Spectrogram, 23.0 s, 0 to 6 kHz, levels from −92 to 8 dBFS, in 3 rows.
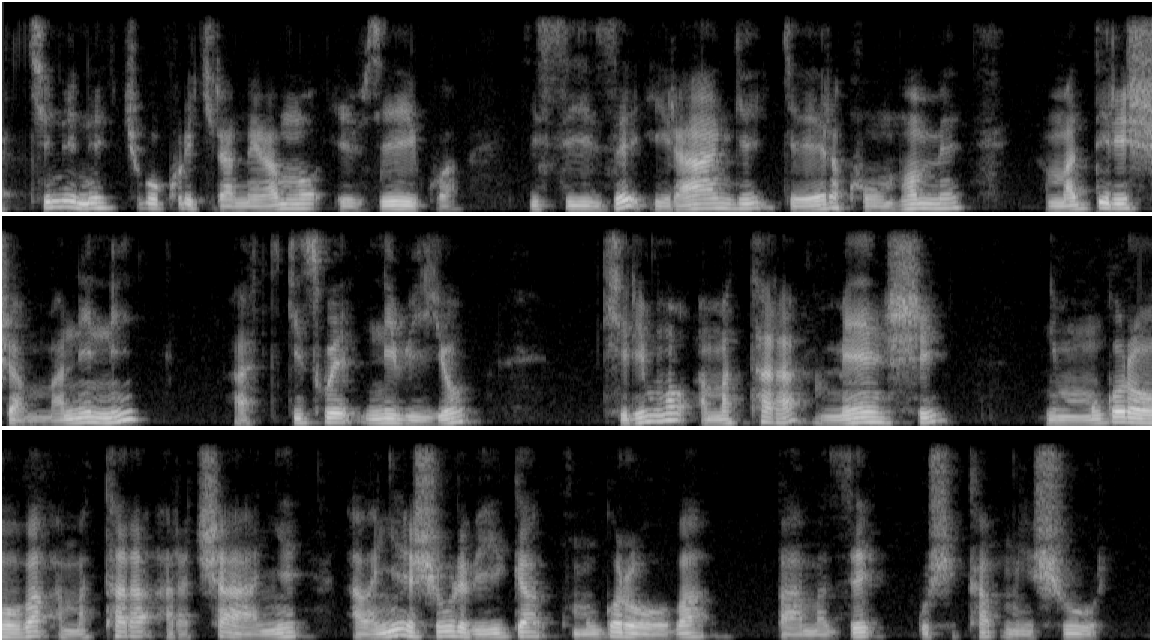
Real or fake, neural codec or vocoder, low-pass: real; none; 5.4 kHz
